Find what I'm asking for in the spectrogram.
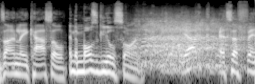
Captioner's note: laughter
